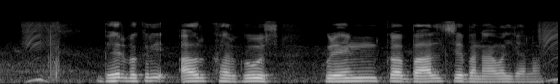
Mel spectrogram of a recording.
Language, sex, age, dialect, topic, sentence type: Bhojpuri, male, 18-24, Western, agriculture, statement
